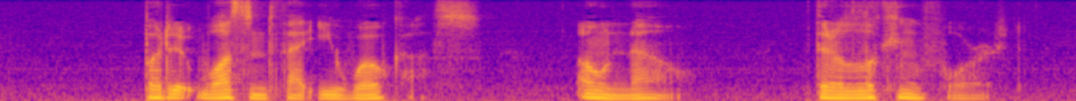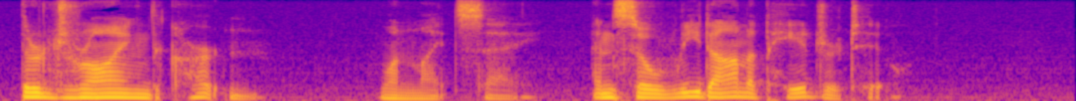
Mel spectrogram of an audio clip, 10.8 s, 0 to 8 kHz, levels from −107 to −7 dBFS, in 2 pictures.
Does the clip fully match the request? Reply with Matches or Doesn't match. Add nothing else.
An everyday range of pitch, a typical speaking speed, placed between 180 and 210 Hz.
Doesn't match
